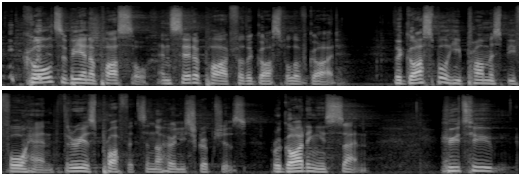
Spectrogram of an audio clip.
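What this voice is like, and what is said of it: South African accent. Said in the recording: “it sounds better with South African accent”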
